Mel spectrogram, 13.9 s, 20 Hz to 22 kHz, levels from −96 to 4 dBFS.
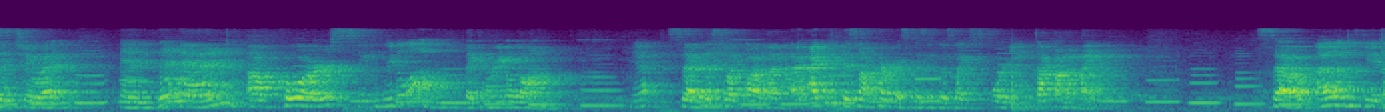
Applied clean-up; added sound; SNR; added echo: none; Wind instrument, woodwind instrument; 12 dB; reverberation time 1.1 s.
